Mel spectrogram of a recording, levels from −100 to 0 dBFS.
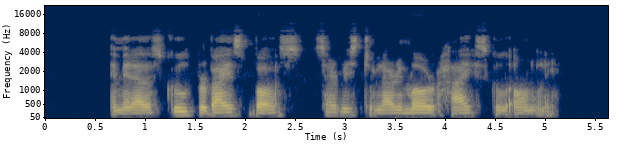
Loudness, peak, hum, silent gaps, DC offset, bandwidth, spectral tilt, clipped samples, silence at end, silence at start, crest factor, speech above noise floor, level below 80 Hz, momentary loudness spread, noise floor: -29 LUFS; -10 dBFS; none; none; under 0.1%; 9.2 kHz; -4 dB/octave; under 0.1%; 0.55 s; 0.65 s; 20 dB; over 61 dB; -72 dBFS; 9 LU; under -90 dBFS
